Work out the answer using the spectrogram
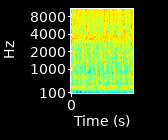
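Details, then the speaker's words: Bolton 9 triple expansion model steam engine on a homemade vertical boiler, rings recently changed; fast chuffing with slightly irregular spacing between exhaust puffs; uneven rotation, owner suspects altered steam timing on the middle cylinder. "And as you can hear, the triple's going okay, although I did some work on it recently, changing the rings, and I think I must have altered the steam timing on the middle cylinder, because it's a little bit uneven, that rotation of the engine."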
